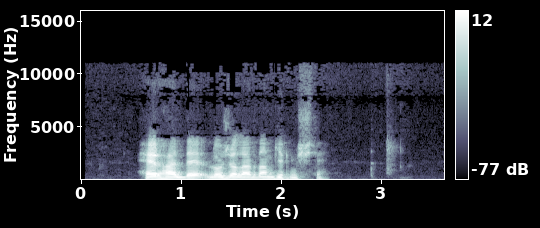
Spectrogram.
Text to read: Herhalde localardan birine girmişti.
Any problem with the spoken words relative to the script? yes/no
yes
